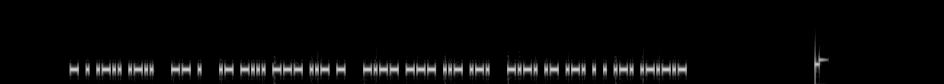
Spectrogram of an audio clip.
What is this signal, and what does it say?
Morse code, heard as a keyed tone, about 44 wpm, 700 Hz. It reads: TELL ME ABOUT YOUR CAREER.
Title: Sentences from Top 1000 Words - Review Part 6 - 45wpm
